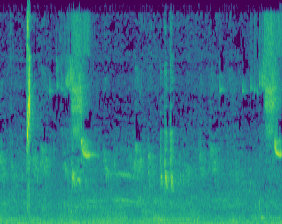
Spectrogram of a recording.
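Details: High, piercing single chirp from a female blue-black grassquit, a call meant to stimulate males, followed by thin slurred notes later on, with a constant hissing background.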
